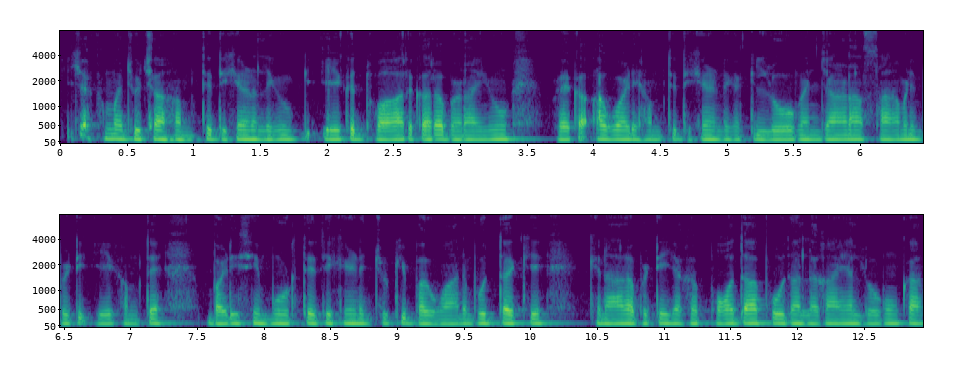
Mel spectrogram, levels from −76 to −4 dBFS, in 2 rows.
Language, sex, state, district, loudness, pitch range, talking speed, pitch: Hindi, male, Uttarakhand, Uttarkashi, -27 LUFS, 115-120 Hz, 205 wpm, 120 Hz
